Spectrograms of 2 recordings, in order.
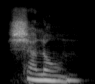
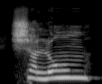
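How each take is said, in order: First: "shalom" dropped low and settled; second "shalom" low and resolved; lower echo. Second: First "Shalom" rising and proclaimed; ringing shalom. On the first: Echo of the doubled word. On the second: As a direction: call out "Shalom" brightly. First of a doubled Hebrew word. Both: Shown as a demonstration.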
